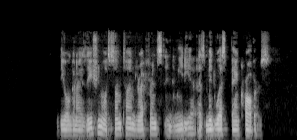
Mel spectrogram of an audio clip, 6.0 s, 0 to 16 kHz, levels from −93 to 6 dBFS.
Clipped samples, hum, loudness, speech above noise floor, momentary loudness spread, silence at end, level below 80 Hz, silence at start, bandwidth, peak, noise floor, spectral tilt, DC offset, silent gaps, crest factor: under 0.1%; none; -23 LUFS; 66 dB; 6 LU; 0.6 s; -58 dBFS; 1.2 s; 7.8 kHz; -4 dBFS; -90 dBFS; -3.5 dB/octave; under 0.1%; none; 22 dB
